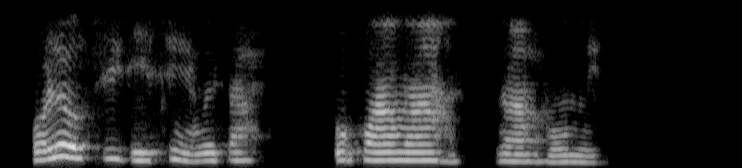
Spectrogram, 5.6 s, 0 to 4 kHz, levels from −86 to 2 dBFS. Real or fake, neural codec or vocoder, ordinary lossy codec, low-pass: fake; codec, 16 kHz, 4 kbps, FunCodec, trained on Chinese and English, 50 frames a second; none; 3.6 kHz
